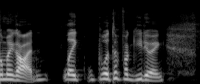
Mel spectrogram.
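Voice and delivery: put-on frantic, terrified, panicked scream. Retelling nannies screaming at children sledding downhill: imitating a terrified scream. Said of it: "They would scream in terror".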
